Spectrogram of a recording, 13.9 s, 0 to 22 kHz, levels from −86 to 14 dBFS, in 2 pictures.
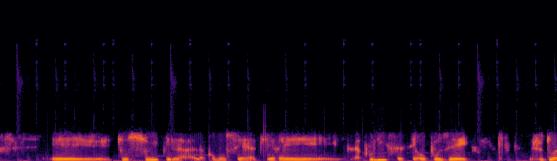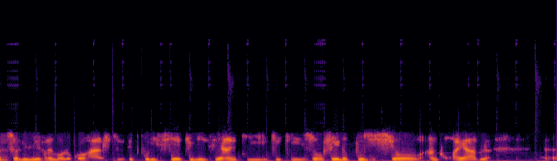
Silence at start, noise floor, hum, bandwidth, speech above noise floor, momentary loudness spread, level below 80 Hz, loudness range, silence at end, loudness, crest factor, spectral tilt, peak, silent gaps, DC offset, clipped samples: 0 s; -45 dBFS; none; 4.2 kHz; 26 dB; 13 LU; -52 dBFS; 3 LU; 0 s; -19 LUFS; 16 dB; -8 dB/octave; -4 dBFS; none; under 0.1%; under 0.1%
